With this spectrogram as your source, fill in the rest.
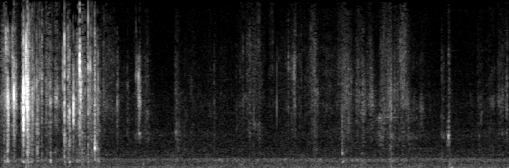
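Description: Hands shuffle through trading cards.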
